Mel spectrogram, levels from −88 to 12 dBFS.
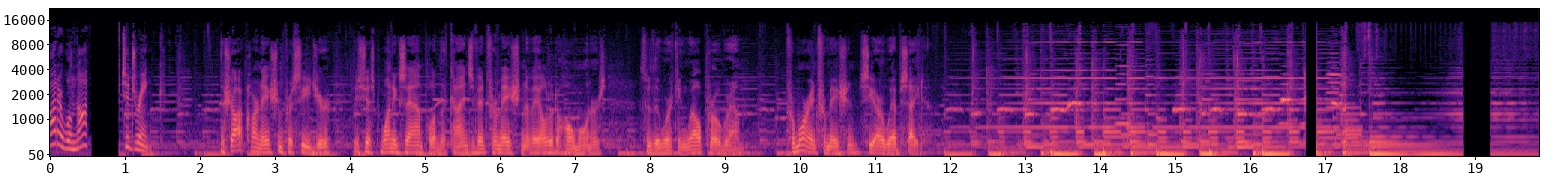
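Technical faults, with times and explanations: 0.56–0.93 s, 16.75–16.90 s and 18.86–19.23 s, block of digital silence: the audio drops abruptly to silence and returns with no fade. The 0.37 s holes fit a 16384-sample buffer left unfilled in time. The middle hole lasts 0.15 s.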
